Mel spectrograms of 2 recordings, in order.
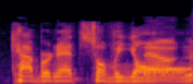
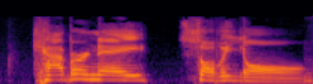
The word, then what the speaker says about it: Cabernet Sauvignon: He's right about the French pronunciation, but it's Cabernet. You're going to drop the E-T. – Oh. Now, try saying that, please. – Cabernet Sauvignon.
